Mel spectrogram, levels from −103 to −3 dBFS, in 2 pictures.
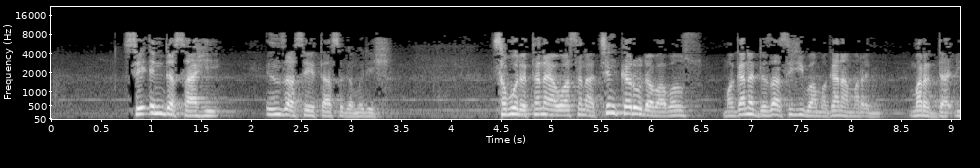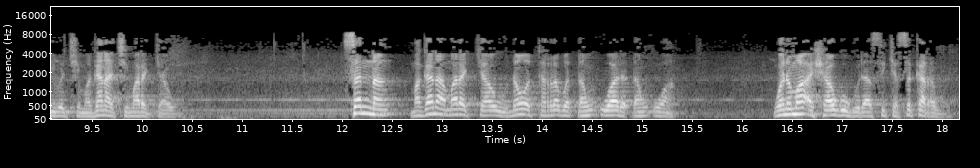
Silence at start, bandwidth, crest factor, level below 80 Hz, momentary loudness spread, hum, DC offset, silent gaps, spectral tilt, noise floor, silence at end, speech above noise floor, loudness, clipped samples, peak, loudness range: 0.75 s; 8.8 kHz; 18 dB; -62 dBFS; 14 LU; none; under 0.1%; none; -4.5 dB/octave; -48 dBFS; 0.05 s; 31 dB; -17 LUFS; under 0.1%; 0 dBFS; 5 LU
